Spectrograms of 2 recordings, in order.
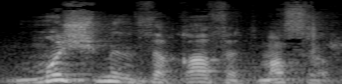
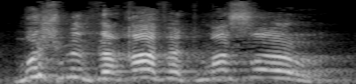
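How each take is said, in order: First: Said in the usual way. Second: Higher, sneering repeat of مش من ثقافة مصر; mocking echo. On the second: Vlogger mocking Amr's claim about Egyptian culture, sneering echo. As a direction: throw his words back with scorn.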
